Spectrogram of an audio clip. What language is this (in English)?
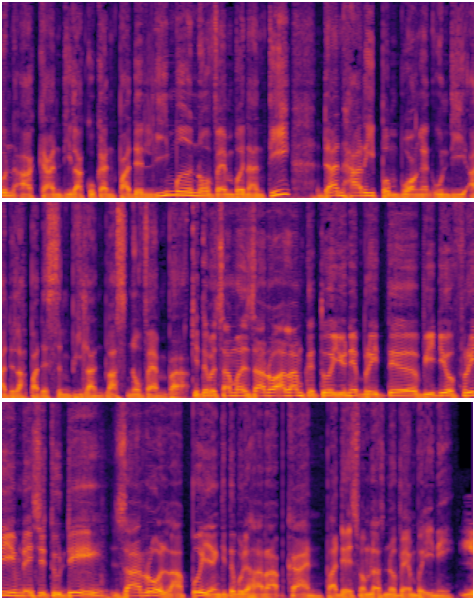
Malay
